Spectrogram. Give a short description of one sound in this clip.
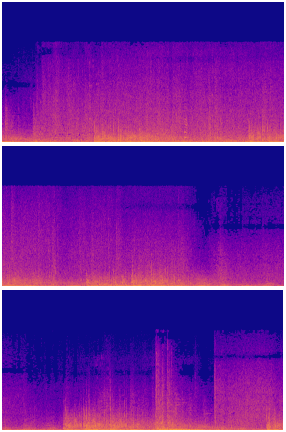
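Wind blows strongly across open water.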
